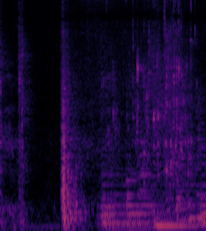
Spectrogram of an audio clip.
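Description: Water sloshing as a gold pan of paydirt is shaken and rinsed in a tub at home, a brief splash followed by continuous swirling and gurgling water, close and fairly quiet.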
